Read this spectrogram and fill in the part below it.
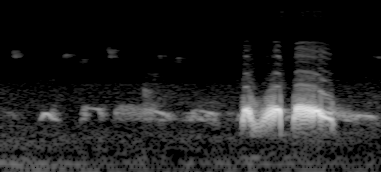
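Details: Spotted dove with a bronze-toned voice, used as a lure to provoke fighting: faint, trailing low coos, then two loud, throaty coos close together, the second long and slightly falling.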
